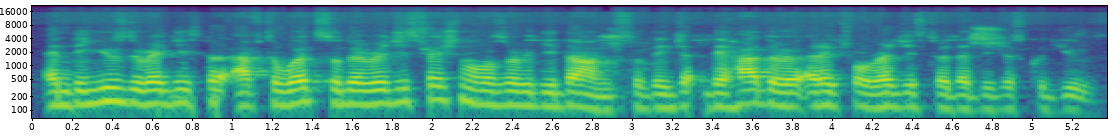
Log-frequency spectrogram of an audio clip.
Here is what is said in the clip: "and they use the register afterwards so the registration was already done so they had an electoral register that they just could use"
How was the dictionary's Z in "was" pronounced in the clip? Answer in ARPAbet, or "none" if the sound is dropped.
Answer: Z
